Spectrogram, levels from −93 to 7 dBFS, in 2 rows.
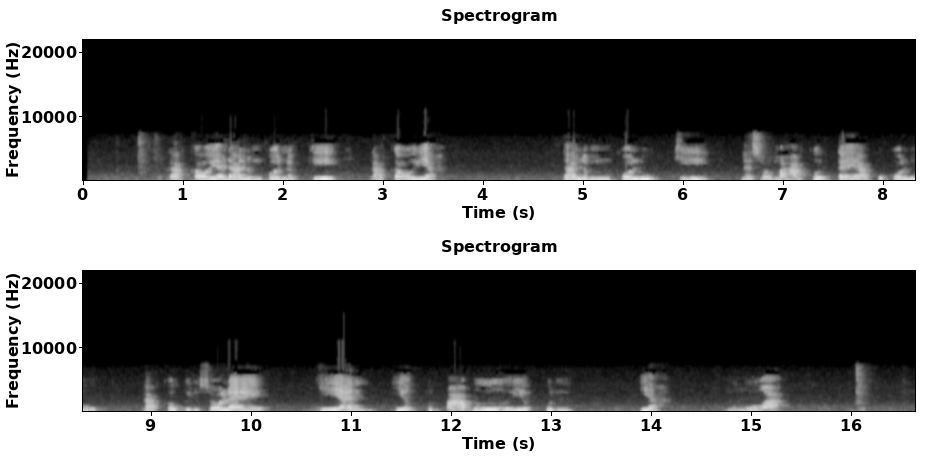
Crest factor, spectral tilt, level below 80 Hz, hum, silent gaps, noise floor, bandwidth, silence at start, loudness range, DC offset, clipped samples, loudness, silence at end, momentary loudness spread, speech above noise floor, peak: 16 dB; -6 dB/octave; -60 dBFS; none; none; -52 dBFS; 7.6 kHz; 0.85 s; 3 LU; under 0.1%; under 0.1%; -15 LUFS; 0.5 s; 12 LU; 38 dB; 0 dBFS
